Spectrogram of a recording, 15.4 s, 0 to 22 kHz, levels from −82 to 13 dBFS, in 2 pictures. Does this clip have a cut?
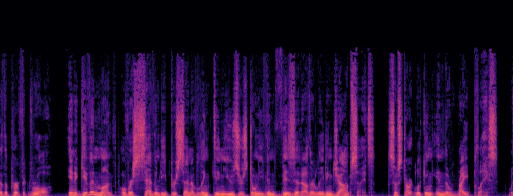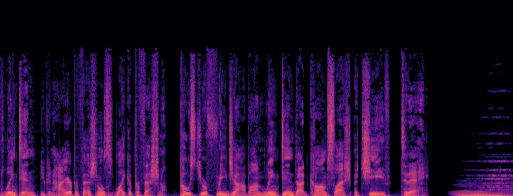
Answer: yes; 1 cut; at 14.1 s

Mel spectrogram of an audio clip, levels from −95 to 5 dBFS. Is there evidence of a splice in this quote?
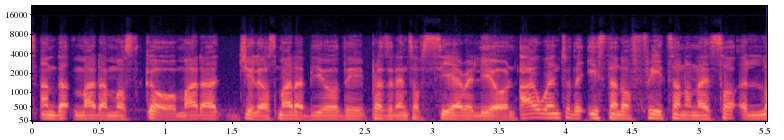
yes; 1 cut; at 3.6 s

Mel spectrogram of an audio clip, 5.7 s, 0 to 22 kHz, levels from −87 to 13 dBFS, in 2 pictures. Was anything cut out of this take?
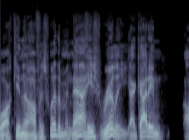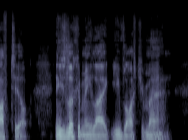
no; 0 cuts

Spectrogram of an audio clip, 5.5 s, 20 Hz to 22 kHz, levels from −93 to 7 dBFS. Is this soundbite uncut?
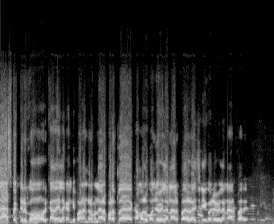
yes; 0 cuts

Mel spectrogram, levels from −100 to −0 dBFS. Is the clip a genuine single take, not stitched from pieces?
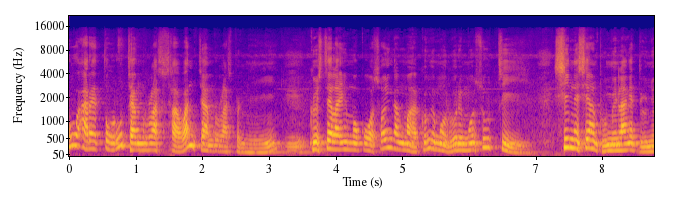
yes; 0 cuts

